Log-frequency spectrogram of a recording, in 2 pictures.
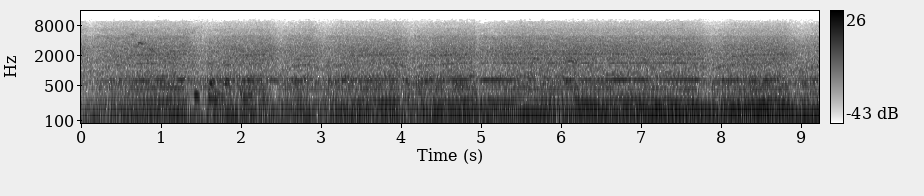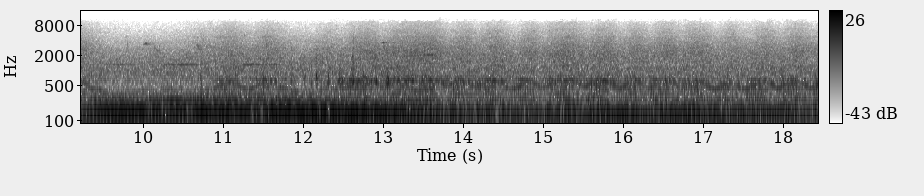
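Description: A motor engine running steadily, its pitch shifting a little now and then.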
